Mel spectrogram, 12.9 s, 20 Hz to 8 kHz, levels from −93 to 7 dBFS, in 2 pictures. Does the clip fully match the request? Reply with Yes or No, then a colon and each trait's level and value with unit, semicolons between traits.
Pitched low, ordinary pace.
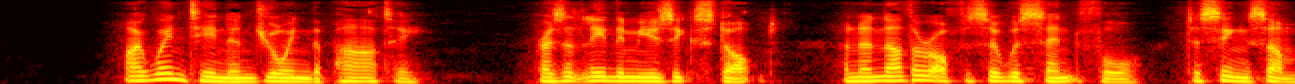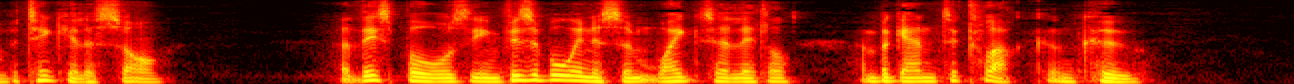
Yes: low, 130 Hz; average, 170 wpm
